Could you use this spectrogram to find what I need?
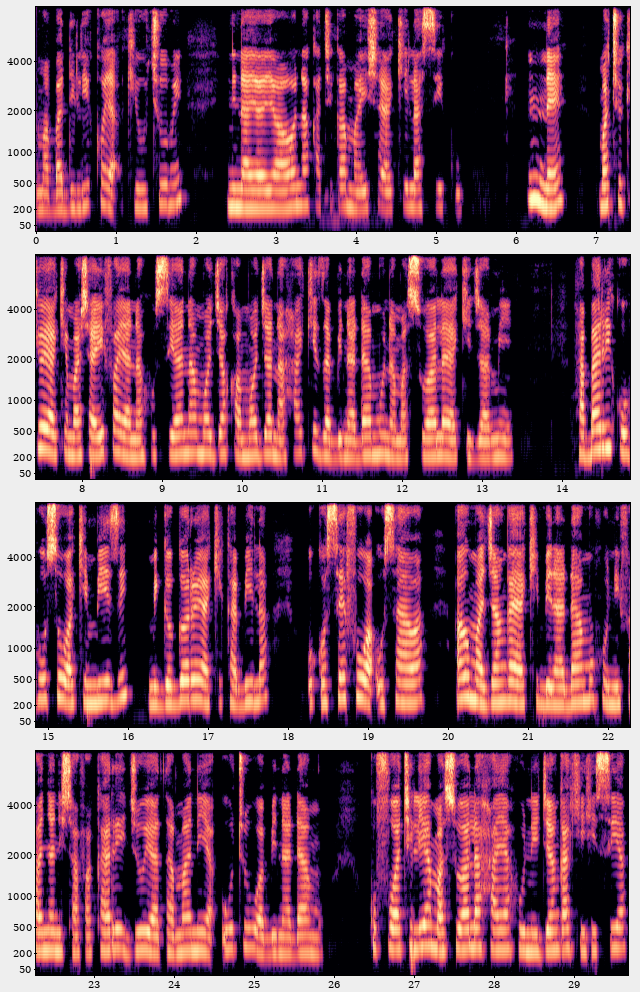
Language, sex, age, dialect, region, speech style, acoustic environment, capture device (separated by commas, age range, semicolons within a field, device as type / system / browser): Swahili, female, 18-24, Kenya - Nairobi Sheng-influenced, Kenya, relaxed; focused; excited, nature, mobile / Linux / Chrome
